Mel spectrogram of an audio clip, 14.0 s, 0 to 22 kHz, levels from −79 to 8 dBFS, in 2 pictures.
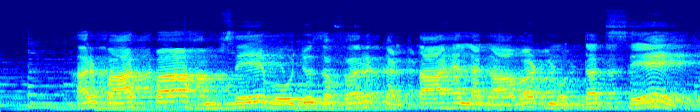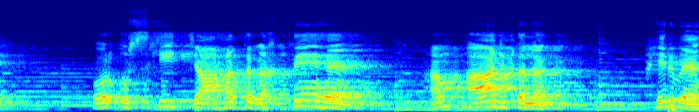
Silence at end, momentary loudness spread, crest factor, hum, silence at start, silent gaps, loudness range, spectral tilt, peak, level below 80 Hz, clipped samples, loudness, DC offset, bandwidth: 0 s; 18 LU; 18 dB; none; 0 s; none; 5 LU; -5.5 dB/octave; -4 dBFS; -58 dBFS; under 0.1%; -20 LUFS; under 0.1%; 11 kHz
